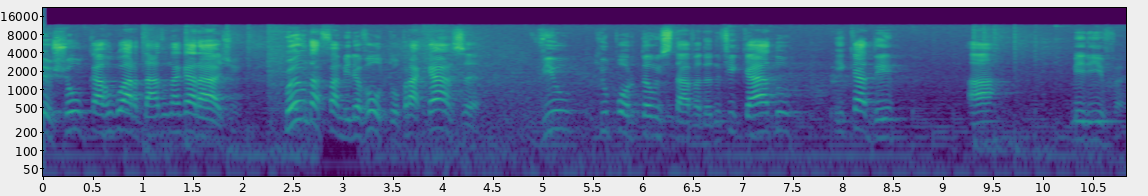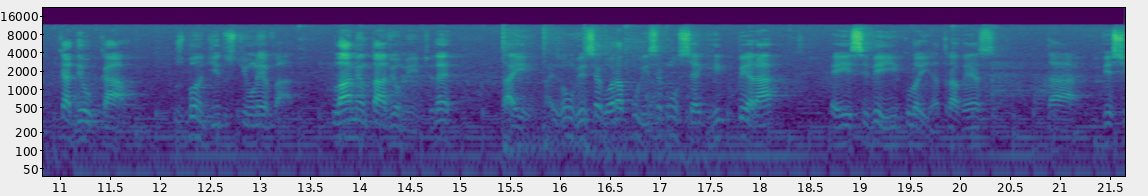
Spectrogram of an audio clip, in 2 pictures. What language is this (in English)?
Portuguese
